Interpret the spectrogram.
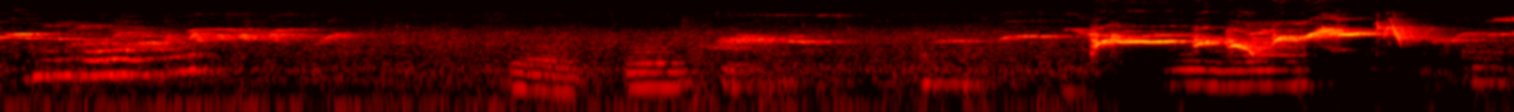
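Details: White-rumped shama song played in the afternoon as a lure to provoke other birds: soft descending whistled notes and stepped trills at first, then a loud burst of sharp, rising and falling whistles near the end.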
